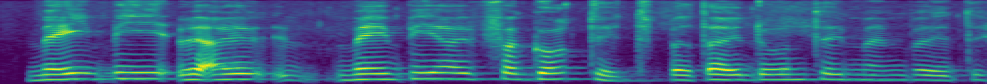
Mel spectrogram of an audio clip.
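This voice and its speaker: Against audible room echo, a woman speaks at a very slow pace and medium pitch with fairly even intonation. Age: 80s+. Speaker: Holocaust survivor speaking to students. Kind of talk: Q&A with school students.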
